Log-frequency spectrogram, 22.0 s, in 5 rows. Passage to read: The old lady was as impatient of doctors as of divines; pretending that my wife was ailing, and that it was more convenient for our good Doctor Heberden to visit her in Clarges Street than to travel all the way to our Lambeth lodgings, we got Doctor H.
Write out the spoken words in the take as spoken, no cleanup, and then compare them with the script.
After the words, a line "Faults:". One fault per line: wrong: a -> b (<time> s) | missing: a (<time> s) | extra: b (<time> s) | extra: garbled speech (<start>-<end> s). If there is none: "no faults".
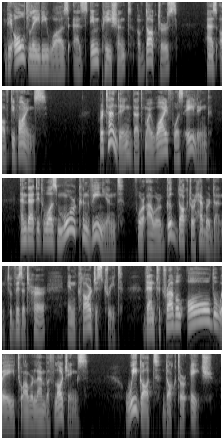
The old lady was as impatient of doctors as of divines; pretending that my wife was ailing, and that it was more convenient for our good Doctor Heberden to visit her in Clarges Street than to travel all the way to our Lambeth lodgings, we got Doctor H.
Faults:
no faults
